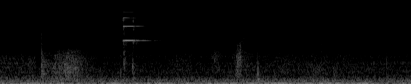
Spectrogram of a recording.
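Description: Upreign under-desk elliptical's control unit giving a single short, high-pitched electronic beep about a second in as it is switched on with its power button, with a few faint clicks and a low steady hum around it.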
